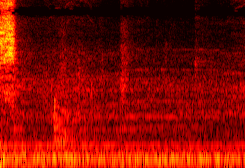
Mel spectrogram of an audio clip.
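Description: Low, steady background hum of a shop interior, with faint steady tones and no distinct events.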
